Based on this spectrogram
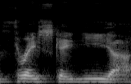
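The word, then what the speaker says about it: θρησκεία: You need the whatchamacallit, the line over the E here because it's a different letter in Greek, in the Greek alphabet. It's a long E rather than a short E.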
